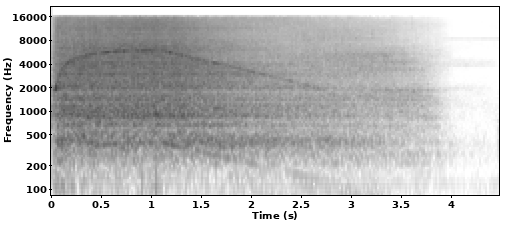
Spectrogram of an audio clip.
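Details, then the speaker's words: Old Craftsman circular saw test-run after partial disassembly during a bad-bearing repair. High motor whine spools down over about four seconds with a faint rough rumble; otherwise fairly smooth. Bearings are suspected, not confirmed. "a little bit of a rumble on the wind down but other than that didn't seem too too bad"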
